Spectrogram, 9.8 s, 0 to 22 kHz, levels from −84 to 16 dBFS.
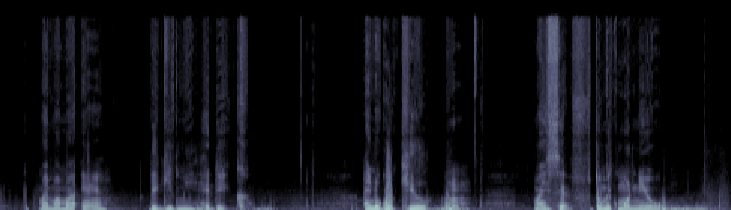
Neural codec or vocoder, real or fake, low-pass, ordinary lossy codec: none; real; none; none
